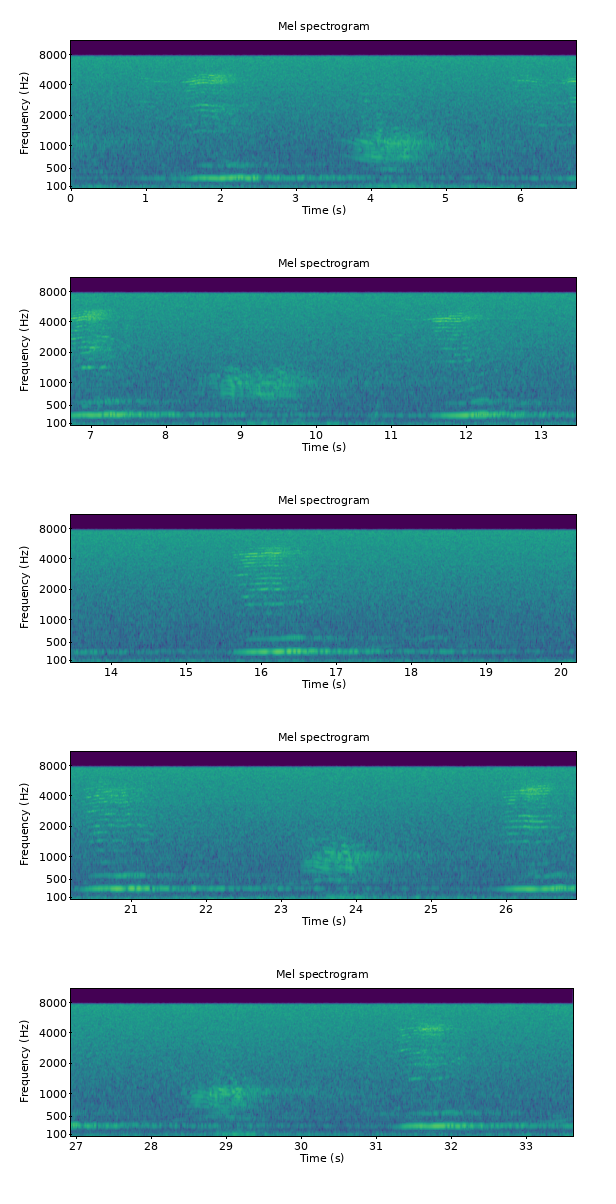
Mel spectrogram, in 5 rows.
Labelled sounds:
1.5	2.0	humpback whale, 2.4 to 5.0 kHz
3.6	4.6	humpback whale, 0.80 to 1.4 kHz
5.9	6.3	humpback whale, 4.3 to 4.5 kHz
6.5	7.2	humpback whale, 1.9 to 5.2 kHz
8.7	9.4	humpback whale, 0.80 to 1.4 kHz
11.4	12.1	humpback whale, 4.0 to 4.5 kHz
15.6	16.6	humpback whale, 1.4 to 4.8 kHz
20.4	20.7	humpback whale, 1.7 to 3.6 kHz
23.3	24.3	humpback whale, 0.80 to 1.3 kHz
26.0	26.7	humpback whale, 1.8 to 4.8 kHz
28.5	29.3	humpback whale, 0.80 to 1.3 kHz
31.2	31.9	humpback whale, 1.8 to 4.6 kHz

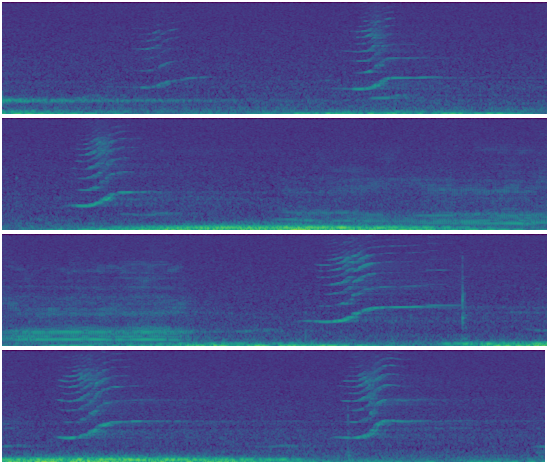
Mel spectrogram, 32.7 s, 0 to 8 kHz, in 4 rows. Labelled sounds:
2.0	3.0	humpback whale, 0.80 to 4.0 kHz
5.1	6.5	humpback whale, 0.80 to 4.1 kHz
9.3	10.4	humpback whale, 0.80 to 5.8 kHz
15.4	15.6	humpback whale, 3.4 to 3.9 kHz
17.6	18.5	humpback whale, 2.8 to 4.0 kHz
21.0	23.2	humpback whale, 0.80 to 6.0 kHz
25.3	27.2	humpback whale, 0.80 to 7.3 kHz
29.5	30.7	humpback whale, 0.80 to 7.6 kHz

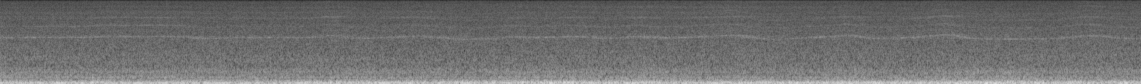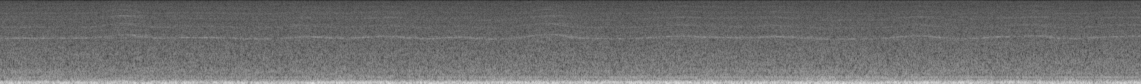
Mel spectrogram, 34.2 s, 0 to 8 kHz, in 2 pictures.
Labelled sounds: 13.9	14.4	vessel noise, 2.1 to 4.9 kHz

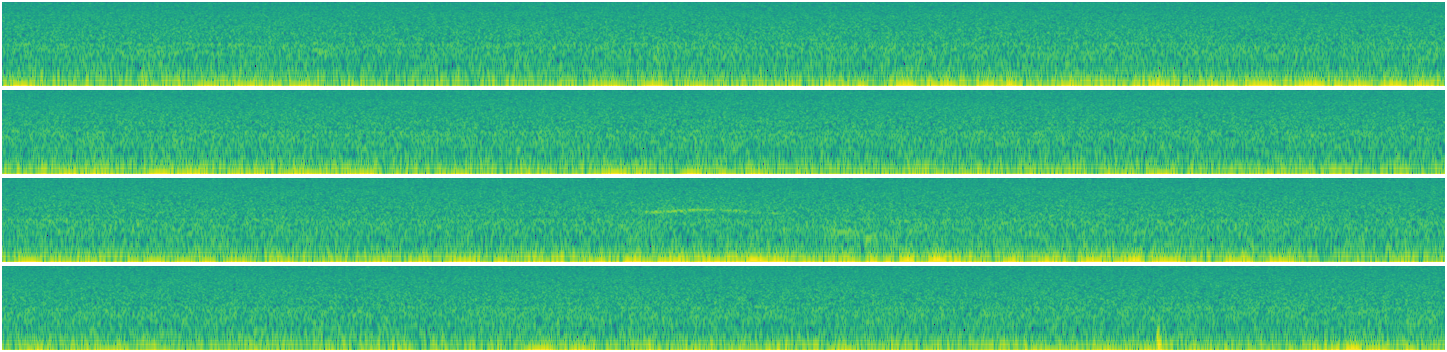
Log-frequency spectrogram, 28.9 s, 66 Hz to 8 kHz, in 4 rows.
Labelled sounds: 17.6	18.0	humpback whale, 1.1 to 1.4 kHz

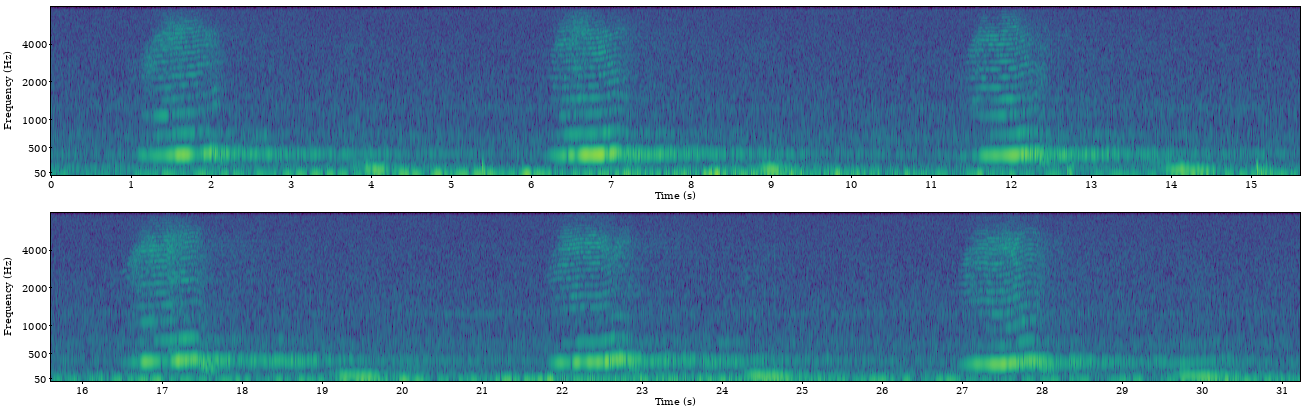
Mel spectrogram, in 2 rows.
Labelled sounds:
1.1	2.1	humpback whale, 0.99 to 6.2 kHz
6.2	7.2	humpback whale, 0.80 to 7.2 kHz
11.4	12.4	humpback whale, 0.80 to 7.0 kHz
16.6	18.1	humpback whale, 0.80 to 7.0 kHz
21.8	22.9	humpback whale, 0.80 to 6.4 kHz
27.0	28.1	humpback whale, 0.90 to 5.8 kHz

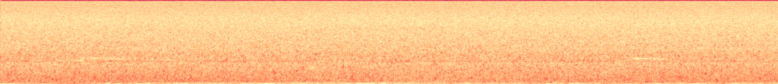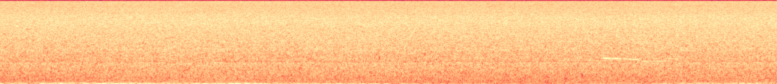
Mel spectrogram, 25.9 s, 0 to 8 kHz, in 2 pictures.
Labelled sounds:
23.0	23.3	humpback whale, 0.86 to 0.99 kHz

